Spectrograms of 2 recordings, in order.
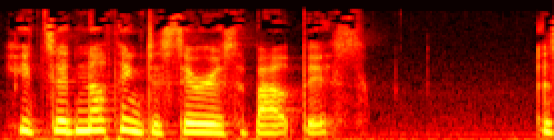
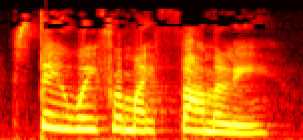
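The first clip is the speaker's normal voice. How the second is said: loud, higher angry warning; snapped; 4 semitones higher, 6 dB louder than usual. A narrator's reading. Marlene warns Remus off her family, snapping angrily. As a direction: snap it out, raised and falling. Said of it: "she snapped".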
